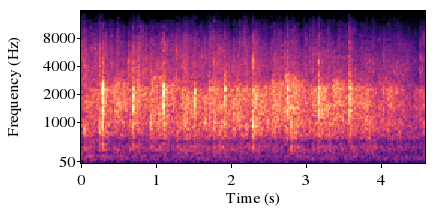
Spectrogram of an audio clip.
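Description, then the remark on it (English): An audience gives God a praise clap, clapping steadily, a dense wash of many hands with a few sharper, louder claps popping out now and then, sustained through the whole stretch with no talking. “Can we give God a praise clap on that?”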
